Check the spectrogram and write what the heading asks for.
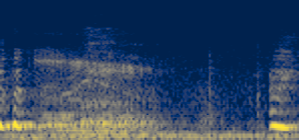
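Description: A man's strained groan, pitched at first and then trailing off into breathy noise, fading over two seconds.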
